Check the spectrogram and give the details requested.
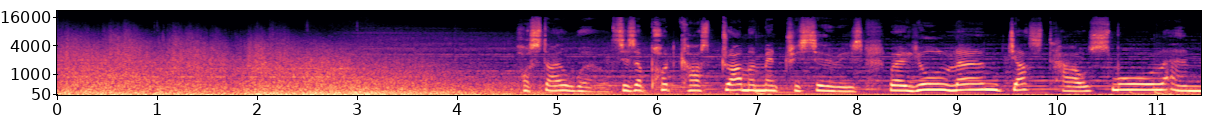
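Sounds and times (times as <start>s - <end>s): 
deep roaring blast rumble of an exploding star: 0.0s - 6.0s
speech: 4.7s - 11.4s.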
